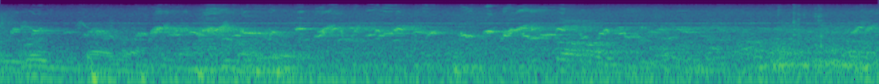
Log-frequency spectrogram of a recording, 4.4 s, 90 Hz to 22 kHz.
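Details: Red-whiskered bulbuls at a northern Vietnam singing contest, Sông Lô district, 6 May 2023: several birds sing at once with bright, bubbly chirps and short warbled phrases, fast and overlapping, with low voices talking underneath.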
